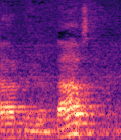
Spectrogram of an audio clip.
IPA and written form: ˈaʊt n̩ əˈbaʊt (out and about)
